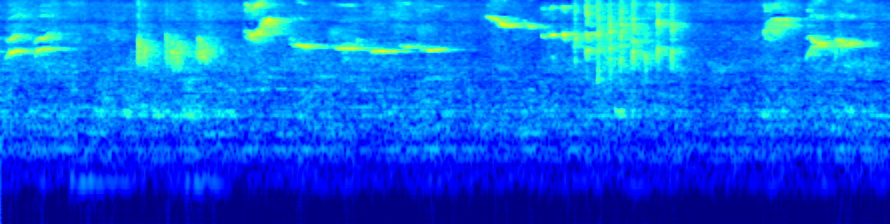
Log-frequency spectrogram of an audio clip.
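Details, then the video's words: Hill blue flycatcher song, a recording used to lure birds: thin, high whistled phrases that slide and warble, spaced through the clip, with soft rustling clicks and a steady hiss in the background. "SUARA BURUNG TLEDEKAN BIRU/SIKATAN NINON/SELENDANG BIRU"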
